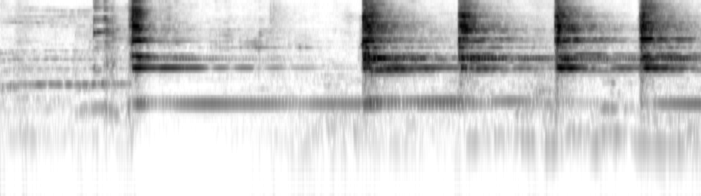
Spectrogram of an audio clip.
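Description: A large bell rings out loudly several times, its tone ringing on between strikes.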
